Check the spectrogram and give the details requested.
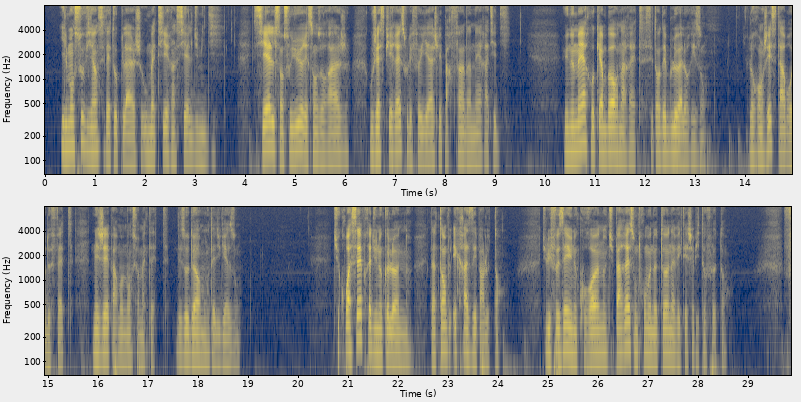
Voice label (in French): blue yeti voix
